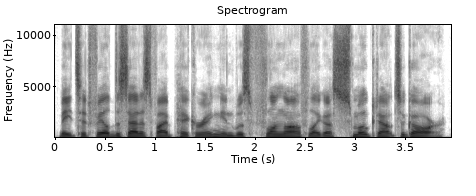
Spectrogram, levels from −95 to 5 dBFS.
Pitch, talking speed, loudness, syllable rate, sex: 150 Hz, 225 wpm, -16 LUFS, 6.0 syllables/s, male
